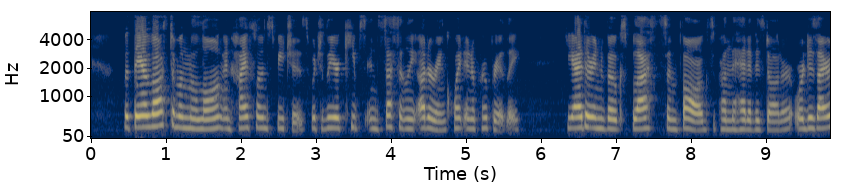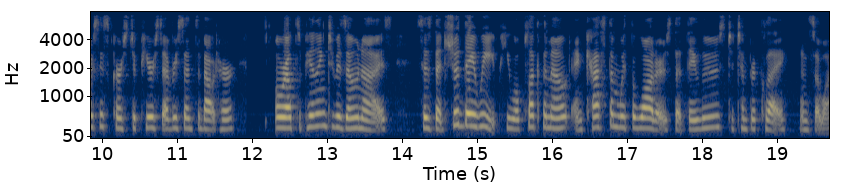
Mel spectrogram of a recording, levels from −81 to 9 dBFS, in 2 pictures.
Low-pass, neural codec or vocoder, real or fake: 7.2 kHz; none; real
